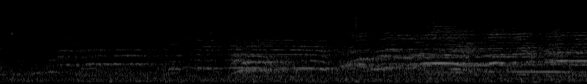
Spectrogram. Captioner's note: audience members shouting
